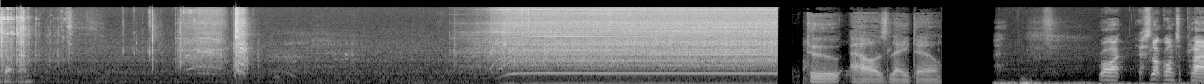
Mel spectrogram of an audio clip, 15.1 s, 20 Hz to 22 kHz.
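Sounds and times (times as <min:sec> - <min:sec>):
cordless drill drilling into steel: 0:02.2 - 0:03.2, 0:05.6 - 0:09.7.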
